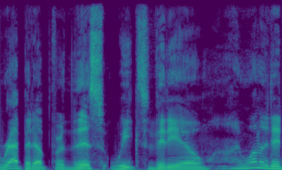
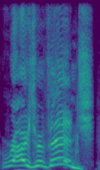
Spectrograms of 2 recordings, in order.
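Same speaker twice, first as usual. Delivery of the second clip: put-on anime boy voice; 3 dB louder than usual. High hyped channel intro.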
